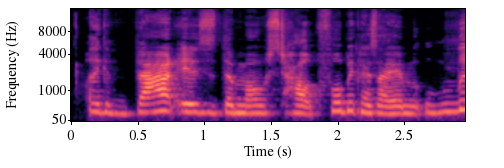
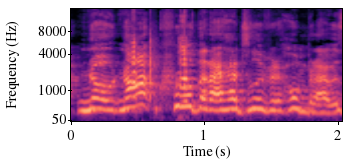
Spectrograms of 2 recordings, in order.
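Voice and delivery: laughing self-correction; 5 semitones higher, 6 dB louder, faster than usual. Real, not acted. Correcting her own slip to the hosts, a laughing higher rush. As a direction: talk it through a laugh, louder and higher.

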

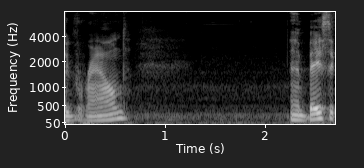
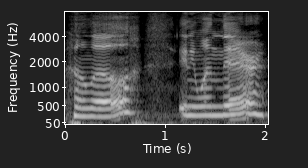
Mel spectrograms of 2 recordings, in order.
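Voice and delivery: much higher, sing-song clueless call; naive teenager; 12 semitones higher, slower than usual. Retold or imitated. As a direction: play the dumb horror-film teen. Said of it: "stupid, idiotic teenager that goes down there like".

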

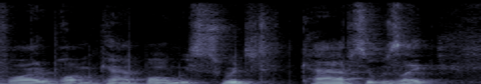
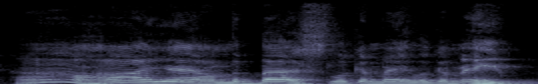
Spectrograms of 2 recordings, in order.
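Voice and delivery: higher sing-song preening voice; mocking show-off; 5 semitones higher than usual. Distracted fireman showing off to partygoers, mocking preening voice. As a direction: imitate someone vain soaking up attention. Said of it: "A bunch of girls and some guys at a party".

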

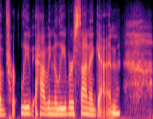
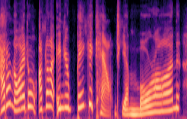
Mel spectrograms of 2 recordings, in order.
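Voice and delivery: exasperated mom; 8 semitones higher than usual. Retold or imitated. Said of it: "And she's like".

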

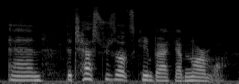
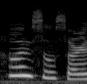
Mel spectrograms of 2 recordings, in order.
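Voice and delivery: laughing apology; 6 semitones higher, 6 dB louder than usual. Real, not acted. Apologizing after call interruption.

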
